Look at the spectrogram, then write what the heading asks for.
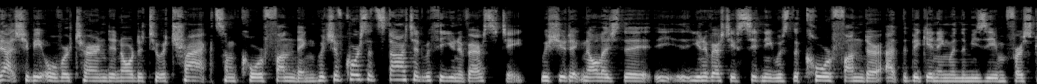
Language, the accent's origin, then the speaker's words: English; Orkney Islands, Scotland, United Kingdom; moved away; I grew up in the Orkney Islands, which is basically drive as far as you can to the north of Scotland and take a ferry.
